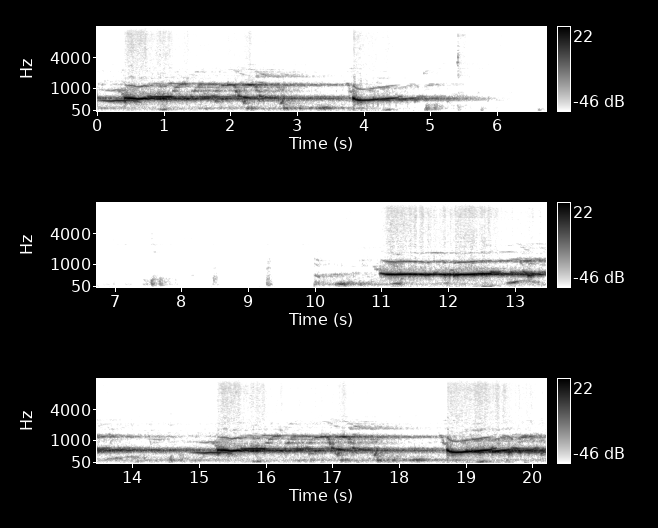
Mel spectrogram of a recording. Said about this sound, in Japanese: これはクジラが歌う声なんですけれども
